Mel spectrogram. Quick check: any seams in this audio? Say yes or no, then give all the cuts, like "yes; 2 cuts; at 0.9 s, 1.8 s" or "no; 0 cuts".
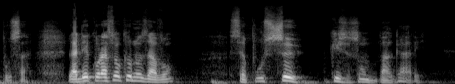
yes; 2 cuts; at 2.3 s, 3.2 s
